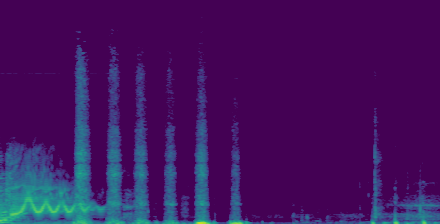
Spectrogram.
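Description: Comedy boing effect from a soundboard: a springy, wobbling twang whose pitch wavers up and down, followed by a series of short, punchy thumps and a few quieter knocks.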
